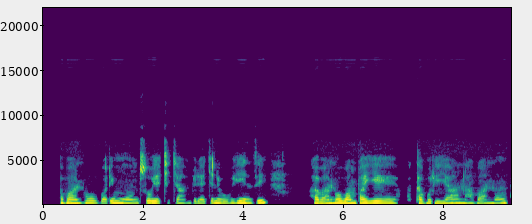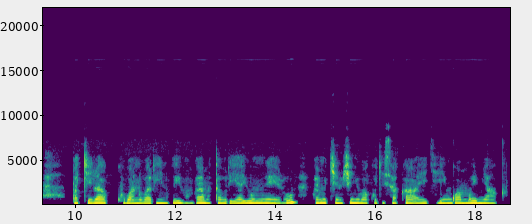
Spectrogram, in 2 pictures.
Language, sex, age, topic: Kinyarwanda, female, 18-24, agriculture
